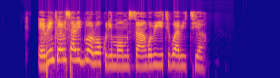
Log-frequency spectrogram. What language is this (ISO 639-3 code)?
lug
